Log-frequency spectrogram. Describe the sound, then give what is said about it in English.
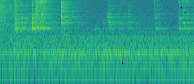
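Dried pork rind pellets, small bits of skin, placed onto a microwave-safe plate, giving a few light, scattered clicks and rattles against a quiet background. “These are bits of pork rind, skin, and you put it on a microwave-safe plate.”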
